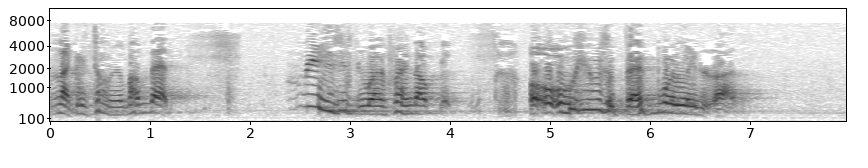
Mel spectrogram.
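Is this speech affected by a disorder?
Yes: cerebral palsy.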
